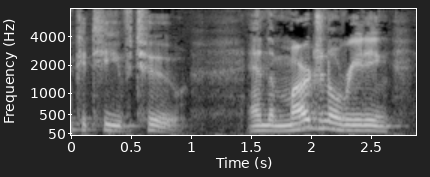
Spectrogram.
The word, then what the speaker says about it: Ketiv: And we call this the Qere Ketiv. Qere is spelled kind of weird.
